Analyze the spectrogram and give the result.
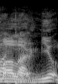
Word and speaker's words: Mueller: Mueller.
